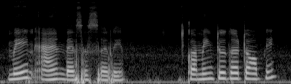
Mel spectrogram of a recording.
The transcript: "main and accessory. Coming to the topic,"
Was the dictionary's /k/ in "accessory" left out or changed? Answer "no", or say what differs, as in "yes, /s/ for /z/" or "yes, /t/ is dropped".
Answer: yes, /k/ is dropped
